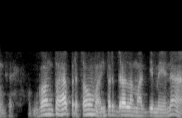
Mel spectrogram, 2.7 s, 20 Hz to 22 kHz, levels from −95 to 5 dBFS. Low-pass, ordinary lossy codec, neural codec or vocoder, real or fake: 3.6 kHz; none; codec, 24 kHz, 0.9 kbps, WavTokenizer, medium speech release version 1; fake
